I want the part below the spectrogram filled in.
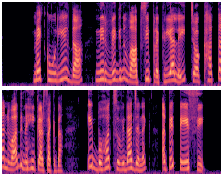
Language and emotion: Punjabi, happy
